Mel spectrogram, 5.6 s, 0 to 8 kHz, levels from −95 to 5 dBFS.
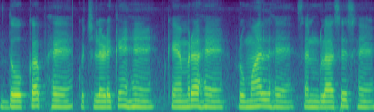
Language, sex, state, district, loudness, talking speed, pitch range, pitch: Hindi, female, Chhattisgarh, Balrampur, -16 LUFS, 130 wpm, 155-170 Hz, 160 Hz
